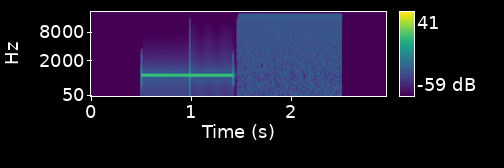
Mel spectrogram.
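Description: A single answering-machine beep, a steady electronic tone lasting about a second with a click at each end, then a burst of hiss before silence.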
